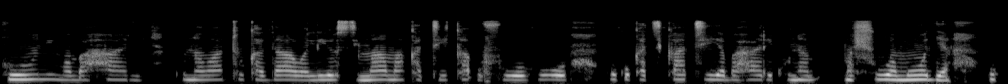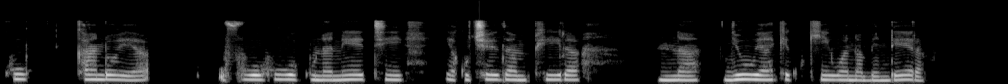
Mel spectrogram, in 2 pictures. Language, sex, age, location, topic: Swahili, female, 18-24, Mombasa, government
